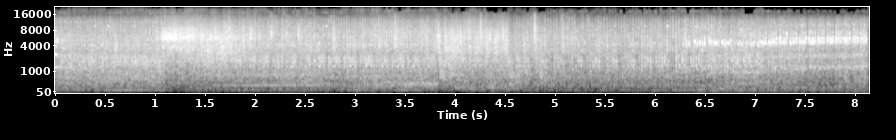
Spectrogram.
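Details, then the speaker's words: Clark Michigan front-end loader diesel working under load: ragged, stumbling beat with one cylinder missing; a cracked injector line on number 6 of the inline injector pump leaves that cylinder dead. "Alright everyone, you can hear that miss in it when I'm working. It's number 6 on the inline injector pump there. I don't know how it broke."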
